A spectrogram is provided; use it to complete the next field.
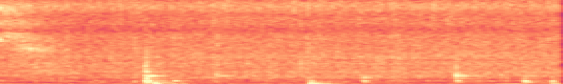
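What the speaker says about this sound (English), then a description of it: "dash of turmeric. Mix that in." A spoon stirs turmeric into bolognese sauce in a pan, giving soft, intermittent scraping strokes over a faint, constant sizzle.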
